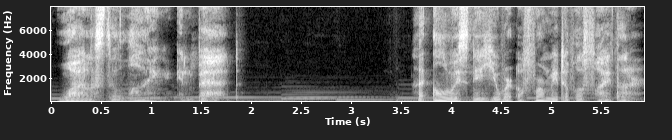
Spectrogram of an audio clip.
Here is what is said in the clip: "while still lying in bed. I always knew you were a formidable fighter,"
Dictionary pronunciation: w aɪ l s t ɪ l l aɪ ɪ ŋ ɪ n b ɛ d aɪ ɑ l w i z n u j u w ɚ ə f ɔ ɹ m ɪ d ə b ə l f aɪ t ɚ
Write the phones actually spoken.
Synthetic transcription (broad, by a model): w aɪ l s t ɪ l l aɪ ɪ ŋ ɪ n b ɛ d aɪ ɑ l w i z n u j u w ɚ ə f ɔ ɹ m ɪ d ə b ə l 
